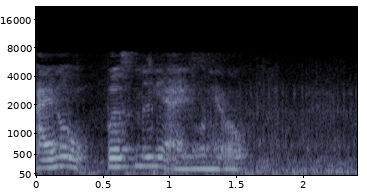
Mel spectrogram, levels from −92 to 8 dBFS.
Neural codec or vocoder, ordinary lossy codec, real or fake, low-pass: codec, 16 kHz, 8 kbps, FunCodec, trained on Chinese and English, 25 frames a second; none; fake; 7.2 kHz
